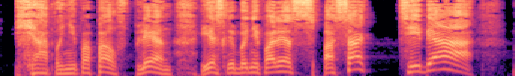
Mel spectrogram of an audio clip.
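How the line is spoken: Heated shout. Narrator (Russian): в запале выкрикнул Юсуф

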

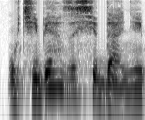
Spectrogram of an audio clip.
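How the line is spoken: Irritated mimicking. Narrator (Russian): передразнила она, раздраженно

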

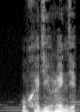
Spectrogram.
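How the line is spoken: Dry whisper. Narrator (Russian): сухим шепотком сказала Алана

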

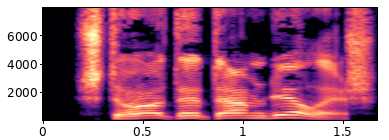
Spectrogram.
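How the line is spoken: Shouted. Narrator (Russian): закричал Мунк

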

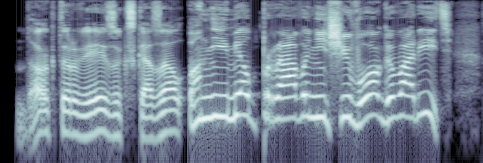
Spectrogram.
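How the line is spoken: Shouting. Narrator (Russian): закричал Джонни

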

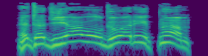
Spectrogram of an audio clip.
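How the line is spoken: Man shouting. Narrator (Russian): закричал какой-то мужчина

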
